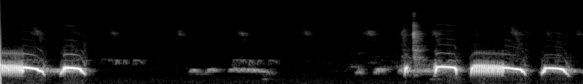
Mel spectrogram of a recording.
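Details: Spotted dove kept as a decoy to lure wild doves, giving loud, hooked, hollow coos in pairs at the start. After a quiet stretch of soft murmurs, a run of four strong coos closes the call.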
